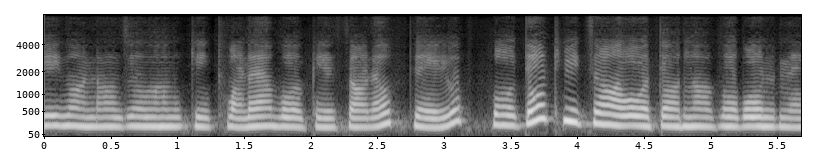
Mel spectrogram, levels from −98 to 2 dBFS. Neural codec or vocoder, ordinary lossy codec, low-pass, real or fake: codec, 16 kHz, 0.5 kbps, FreqCodec, larger model; none; none; fake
